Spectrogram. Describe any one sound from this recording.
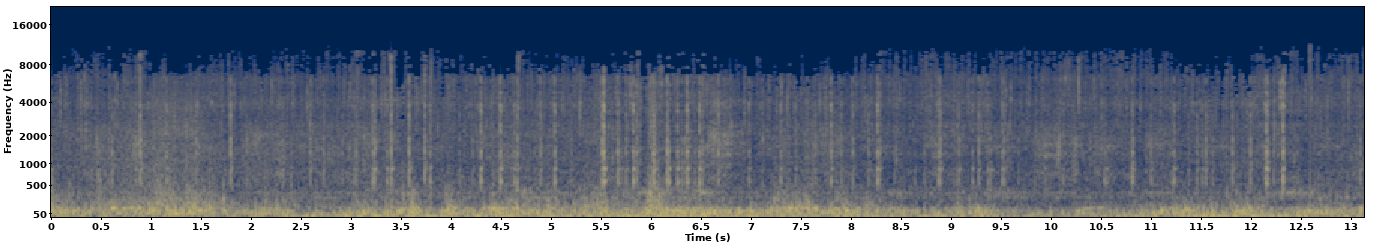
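Dogs' paws patter quickly on a dirt track.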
